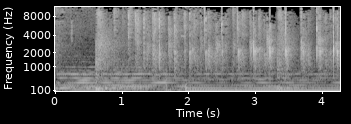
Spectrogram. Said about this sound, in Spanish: Un fuerte aplauso.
